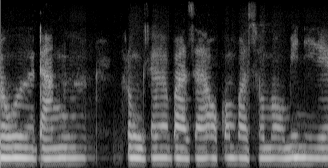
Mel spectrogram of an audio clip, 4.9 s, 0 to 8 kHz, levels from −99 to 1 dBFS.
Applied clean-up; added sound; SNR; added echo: none; none; none; none.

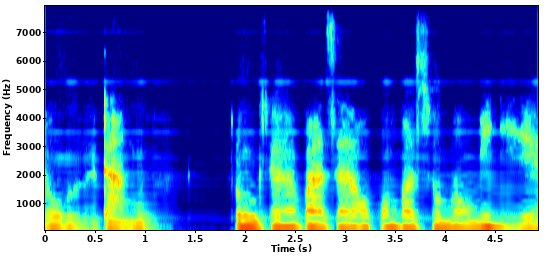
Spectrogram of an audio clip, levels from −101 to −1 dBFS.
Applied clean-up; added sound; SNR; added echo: neural mask model DeepFilterNet 3.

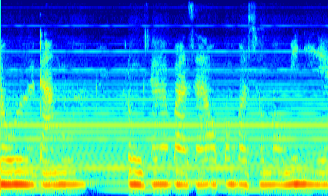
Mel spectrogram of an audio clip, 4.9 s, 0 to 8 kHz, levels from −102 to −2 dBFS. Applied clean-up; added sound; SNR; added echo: none; Organ; 13 dB; reverberation time 0.5 s.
